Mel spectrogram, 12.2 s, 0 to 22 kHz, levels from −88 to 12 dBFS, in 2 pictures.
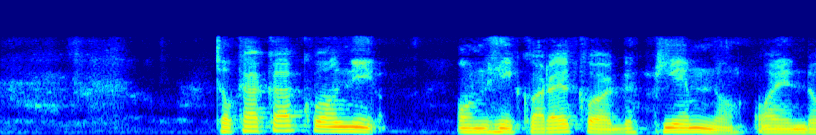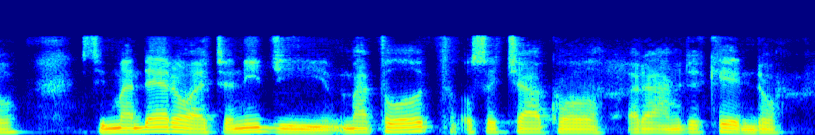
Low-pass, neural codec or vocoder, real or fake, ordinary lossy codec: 7.2 kHz; codec, 16 kHz, 1.1 kbps, Voila-Tokenizer; fake; none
